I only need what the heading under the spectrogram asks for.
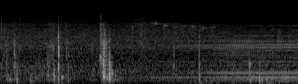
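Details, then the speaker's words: Grady-White 20' Overnighter boat after swapping in a 20 amp fuse: a faint steady hum settles in below deck under a few clicks and stays even; bilge pump now works normally. "hear it humming down there, so the bilge pump now works."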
